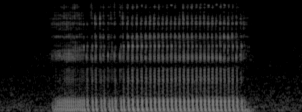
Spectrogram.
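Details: Snore from Tsumugi, a female French Bulldog asleep with eyes open: a two-second buzzing, throbbing rattle, smooth at first, then pulsing in quick waves before ending abruptly.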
